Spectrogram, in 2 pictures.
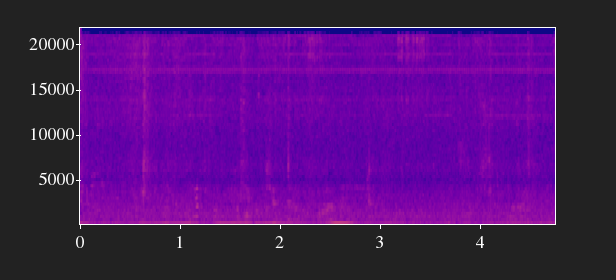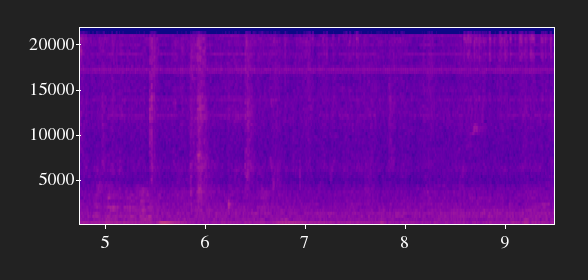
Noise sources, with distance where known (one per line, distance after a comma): background noise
